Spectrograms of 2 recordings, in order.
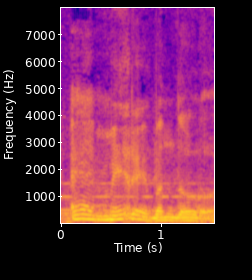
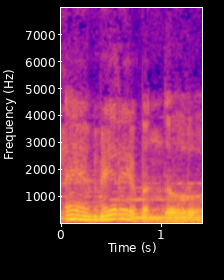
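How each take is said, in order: Both takes have the same delivery.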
